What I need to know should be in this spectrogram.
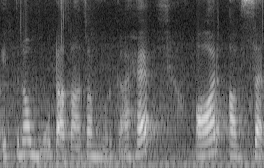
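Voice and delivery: ordinary talk, nothing marked

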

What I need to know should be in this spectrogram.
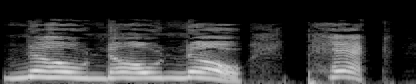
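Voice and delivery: high, loud correction; exasperated. A narrator's reading. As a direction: cry out in frustration at being misheard. Frustrated caller corrects misheard name.

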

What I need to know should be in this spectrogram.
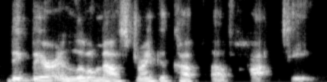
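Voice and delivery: ordinary delivery, nothing marked

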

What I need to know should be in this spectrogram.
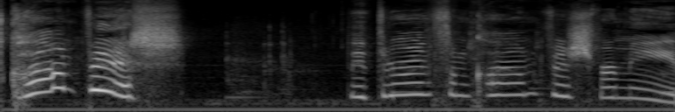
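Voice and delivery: high, loud delighted exclamation; excited discovery. Real, not acted. Gamer spots a favorite item in the chest, excited. Excited find of clownfish in game.

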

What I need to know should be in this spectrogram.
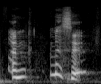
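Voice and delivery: choked up, voice breaking high; fighting back tears; crying. Real, not acted. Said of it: "don't cry, don't cry".

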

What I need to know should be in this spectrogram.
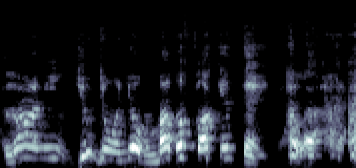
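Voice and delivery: usual speaking voice

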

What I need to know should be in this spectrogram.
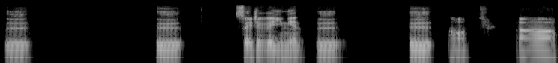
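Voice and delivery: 呃 as the buzzing vowel split off from 滋; zi vowel isolated. Shown as a demonstration. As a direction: sustain 呃 as the i of zi, tongue flat. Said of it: "Z I滋就是念呃".

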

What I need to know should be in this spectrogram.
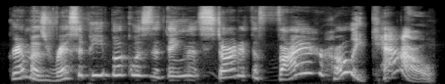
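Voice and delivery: high, loud disbelief; shocked. Real, not acted. Player learns the recipe book started the fire, shocked. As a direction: gasp it out in shock.

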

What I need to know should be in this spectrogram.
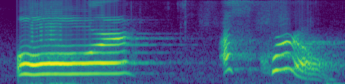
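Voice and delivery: loud, slow, drawn-out question; playful quiz. Real, not acted. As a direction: tease out the answer. Quiz to children.

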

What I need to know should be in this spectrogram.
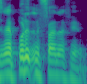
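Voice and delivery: ordinary delivery

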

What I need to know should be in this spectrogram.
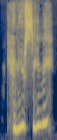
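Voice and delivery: high, breathless whispered question; panicked whisper. Acted.

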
